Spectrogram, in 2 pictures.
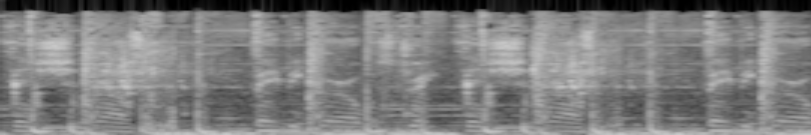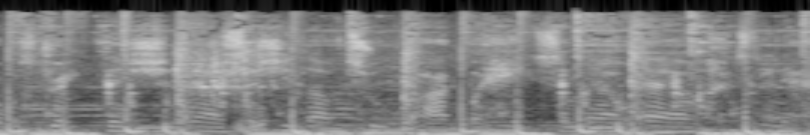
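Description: Hip hop track playing, with a fast rapped vocal over a heavy bass line and a steady drum beat.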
